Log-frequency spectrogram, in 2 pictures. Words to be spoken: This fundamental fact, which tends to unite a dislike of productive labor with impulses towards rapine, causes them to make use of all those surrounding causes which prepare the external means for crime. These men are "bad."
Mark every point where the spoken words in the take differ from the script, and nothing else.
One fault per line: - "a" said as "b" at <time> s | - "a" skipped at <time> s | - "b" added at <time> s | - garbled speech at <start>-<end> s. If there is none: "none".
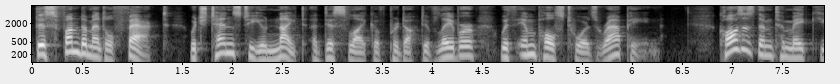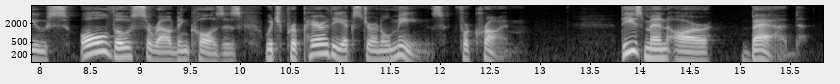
- "impulses" said as "impulse" at 4.9 s
- "of" skipped at 8.3 s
